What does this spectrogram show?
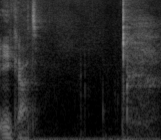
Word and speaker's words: ikat: Whilst you're enjoying it, whilst you're enjoying your ee-kaht, the real pronunciation is ee-kaht, stick on Purple Haze by Jimi Hendrix, because that song sums this beer up perfectly.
